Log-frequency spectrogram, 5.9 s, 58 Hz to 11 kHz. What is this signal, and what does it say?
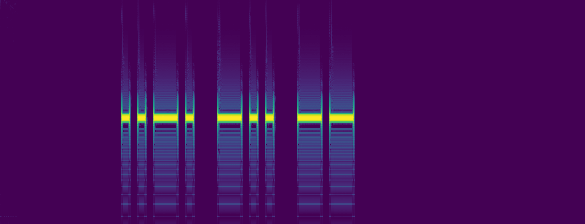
Morse code, heard as a keyed tone, about 15 wpm, 700 Hz. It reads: FDM
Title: USA Call Sign Postfixes - 3 Letters 15wpm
